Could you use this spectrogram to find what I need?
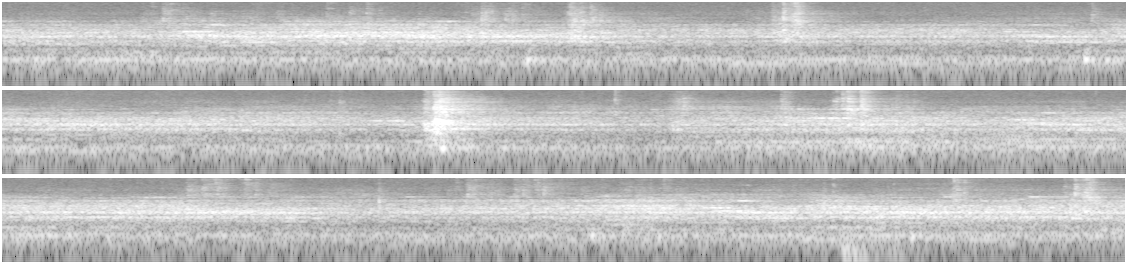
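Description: Video game sound effects play from loudspeakers in a room.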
